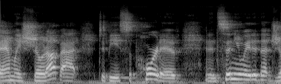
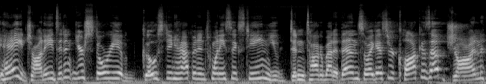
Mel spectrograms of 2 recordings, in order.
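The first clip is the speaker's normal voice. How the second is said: heated, worked-up, indignant, pitched-up angry tone; 7 semitones higher than usual. Reacting to a guest's comments about survivors: heated, angry. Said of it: "I'm sorry I'm getting heated".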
